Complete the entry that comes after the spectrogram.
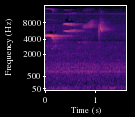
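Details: At Palace Park, Białowieża, Poland, on 30 May 2016, a collared flycatcher gives thin, very high whistled notes, one drawn-out at the start and a short sharp one a second later, over soft outdoor hiss.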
